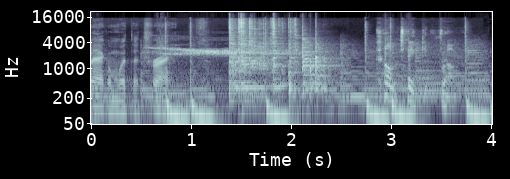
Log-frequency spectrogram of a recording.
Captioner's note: EAGGLLEE and tray noise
